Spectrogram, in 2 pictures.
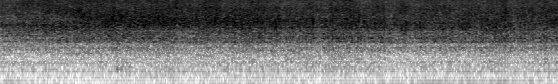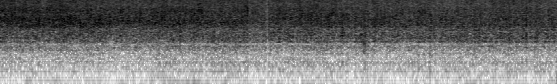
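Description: Seasoned chicken pieces sizzling in melted butter in a hot nonstick frying pan: a steady, even hiss.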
